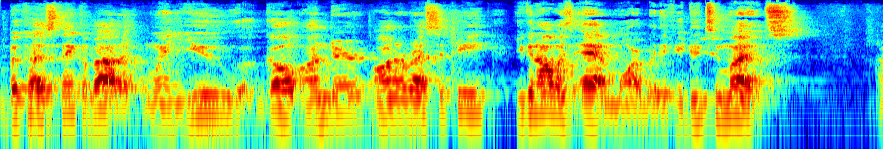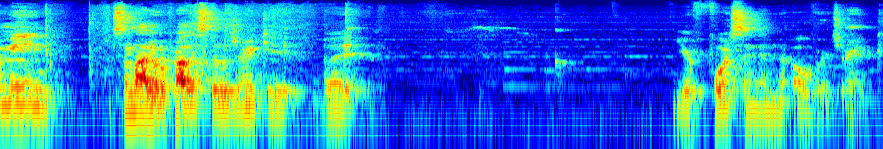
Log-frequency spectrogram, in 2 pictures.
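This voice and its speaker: A man's voice: medium pitch, moderate pace, darkish tone, reverberant, soft background music. A man hosting a casual at-home drink-making video, with a playful, chatty manner, talking straight to his viewers. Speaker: vlog host.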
